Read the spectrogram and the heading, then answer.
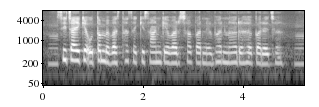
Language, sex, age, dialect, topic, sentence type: Maithili, female, 18-24, Eastern / Thethi, agriculture, statement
